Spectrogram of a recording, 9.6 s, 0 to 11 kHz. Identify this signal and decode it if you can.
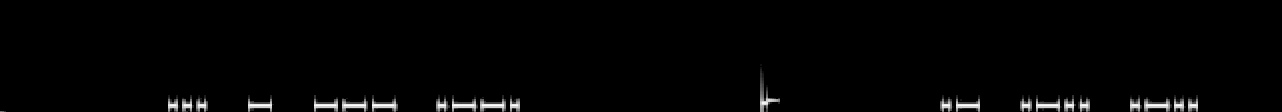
Morse code, heard as a keyed tone, about 22 wpm, spaced as for 16 wpm, 700 Hz. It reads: STOP ALL
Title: 2x Character Spacing - Top 300 Words - 22wpm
